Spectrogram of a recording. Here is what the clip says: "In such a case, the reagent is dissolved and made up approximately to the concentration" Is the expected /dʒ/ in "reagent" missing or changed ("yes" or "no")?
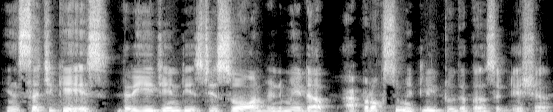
no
